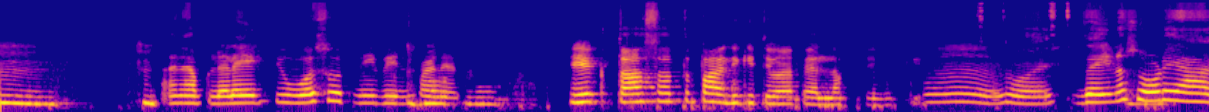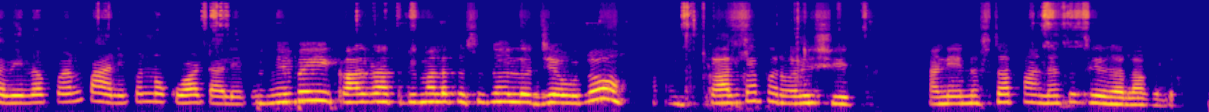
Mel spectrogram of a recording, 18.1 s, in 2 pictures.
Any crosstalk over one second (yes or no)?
no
